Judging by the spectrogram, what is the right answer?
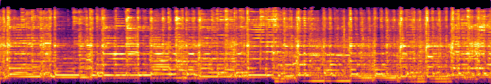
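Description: Live band playing a song's instrumental opening, with mandolin and acoustic guitar picking; low bass notes join about four seconds in.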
